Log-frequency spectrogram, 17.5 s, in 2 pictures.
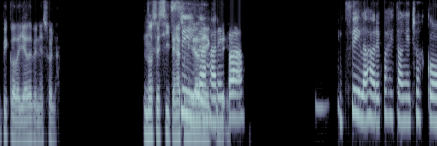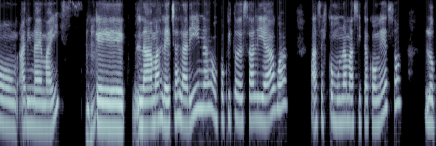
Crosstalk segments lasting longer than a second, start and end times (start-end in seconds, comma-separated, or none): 3.4-4.7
